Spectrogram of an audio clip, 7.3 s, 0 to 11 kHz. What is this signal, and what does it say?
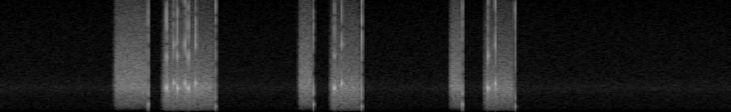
Pulse dialling, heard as a rotary dial, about 9 pulses a second. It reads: 3 1 1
